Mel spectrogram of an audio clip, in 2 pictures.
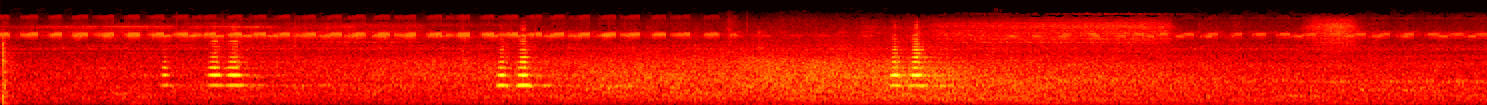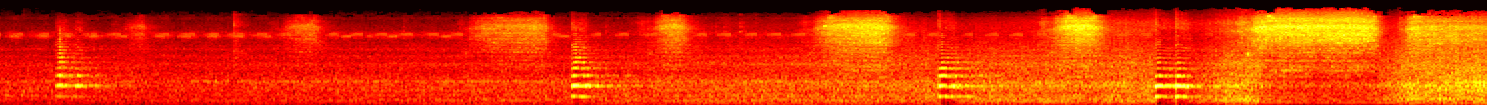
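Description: Train horn giving short toots, mostly in pairs, seven times as the train approaches. Noise builds and grows louder over the last ten seconds as the train reaches the platform.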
